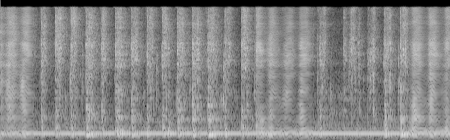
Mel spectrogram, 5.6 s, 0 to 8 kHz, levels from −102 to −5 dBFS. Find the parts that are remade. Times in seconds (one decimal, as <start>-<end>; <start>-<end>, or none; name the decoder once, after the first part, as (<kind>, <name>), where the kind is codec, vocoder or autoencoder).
0.0-0.4 (vocoder, Vocos); 3.2-3.9; 5.1-5.6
